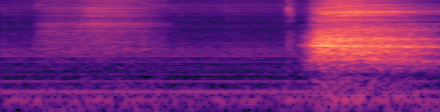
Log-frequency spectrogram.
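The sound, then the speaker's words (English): A single deep breath, loud and airy, taken during a guided moment of closing the eyes. It surges in suddenly after a quiet stretch and then slowly trails off, with no talk. “You close your eyes, take your deep breath.”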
